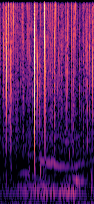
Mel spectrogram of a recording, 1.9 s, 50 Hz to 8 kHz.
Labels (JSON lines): {"label": "biophony", "recorder": "SoundTrap 300"}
